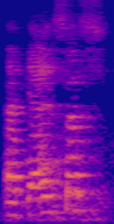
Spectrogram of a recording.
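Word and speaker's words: Arkansas: सो इट्स अर्कैनसस AR, Connecticut CT, Illinois IL, Louisiana LA, Massachusetts MA, Mississippi MS, new Hampshire NH, Ohio OH and Tennessee TN।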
